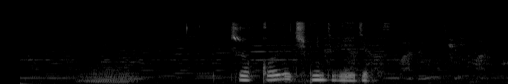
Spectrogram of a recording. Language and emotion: Russian, neutral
